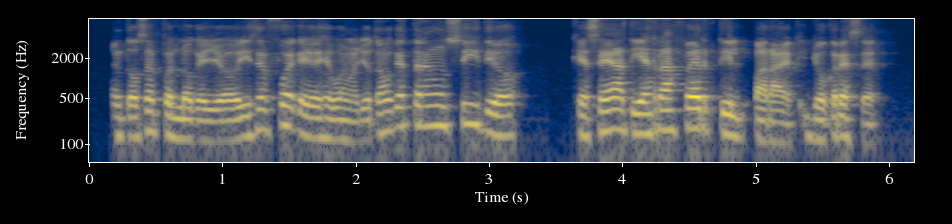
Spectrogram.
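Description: At a fairly quick pace, a man talks in an ordinary speaking voice, pitched fairly high with ordinary pitch variation. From Puerto Rico. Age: 30s. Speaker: demographer. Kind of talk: interview.

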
